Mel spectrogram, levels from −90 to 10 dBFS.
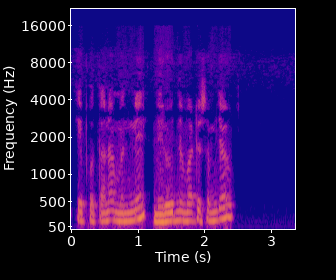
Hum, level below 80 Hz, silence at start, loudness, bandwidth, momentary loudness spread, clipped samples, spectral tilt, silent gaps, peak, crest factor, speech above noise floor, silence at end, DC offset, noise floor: none; -58 dBFS; 0.1 s; -29 LUFS; 13 kHz; 8 LU; under 0.1%; -7.5 dB/octave; none; -14 dBFS; 14 dB; 43 dB; 0.95 s; under 0.1%; -71 dBFS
